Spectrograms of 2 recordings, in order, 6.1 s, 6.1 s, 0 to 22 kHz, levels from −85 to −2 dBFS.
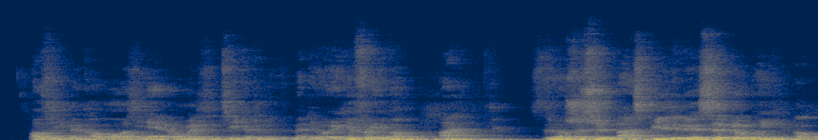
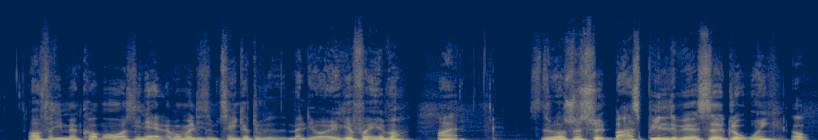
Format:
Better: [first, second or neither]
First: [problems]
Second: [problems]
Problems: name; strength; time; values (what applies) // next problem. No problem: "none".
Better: second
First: off-mic speech; far // room echo; strong; dies away in 0.8 s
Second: none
